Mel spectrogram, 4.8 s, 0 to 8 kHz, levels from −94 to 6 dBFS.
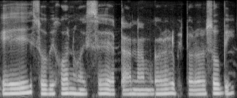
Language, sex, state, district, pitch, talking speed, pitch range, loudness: Assamese, male, Assam, Sonitpur, 140 Hz, 90 wpm, 130-145 Hz, -16 LUFS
